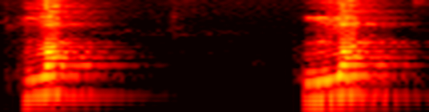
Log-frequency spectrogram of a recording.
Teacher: for the L sound, your nose is not buzzing.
